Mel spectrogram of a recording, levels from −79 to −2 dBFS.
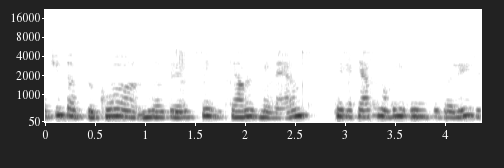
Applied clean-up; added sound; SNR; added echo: neural mask model DeepFilterNet 3.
